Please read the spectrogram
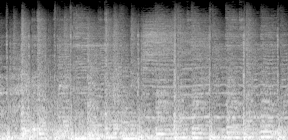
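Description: A live band playing an instrumental passage with no vocals, the drum kit and bass guitar to the fore over the rest of the band.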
